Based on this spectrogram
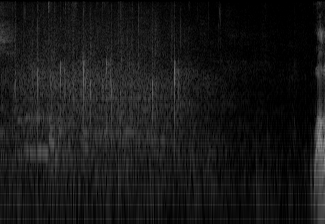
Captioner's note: audience applauding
